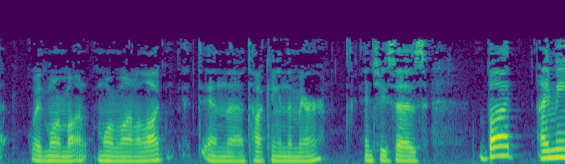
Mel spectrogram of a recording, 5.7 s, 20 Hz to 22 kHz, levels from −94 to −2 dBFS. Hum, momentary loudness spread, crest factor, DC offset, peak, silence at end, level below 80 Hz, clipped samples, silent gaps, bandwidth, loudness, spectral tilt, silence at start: none; 13 LU; 18 dB; under 0.1%; -2 dBFS; 0 s; -52 dBFS; under 0.1%; none; 8.6 kHz; -19 LUFS; -5.5 dB/octave; 0 s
